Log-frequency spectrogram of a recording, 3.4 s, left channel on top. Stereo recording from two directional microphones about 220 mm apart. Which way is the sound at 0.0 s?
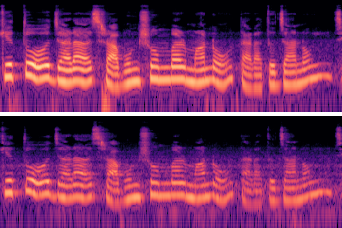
35° left (ahead or behind).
